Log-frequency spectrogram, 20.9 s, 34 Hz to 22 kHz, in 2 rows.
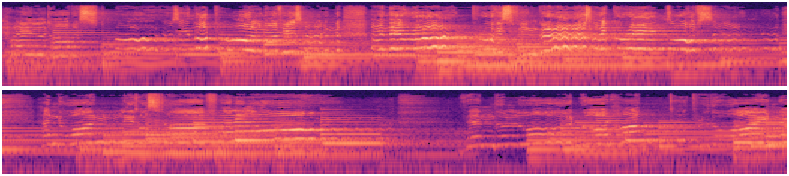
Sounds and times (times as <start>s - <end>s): Classical music: 0.0s - 20.9s
Piano: 0.0s - 20.9s.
